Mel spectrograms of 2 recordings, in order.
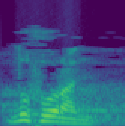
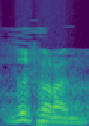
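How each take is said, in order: First: Both vowels are u. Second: Both vowels are i. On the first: "أو بضم" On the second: "أو كسر"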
